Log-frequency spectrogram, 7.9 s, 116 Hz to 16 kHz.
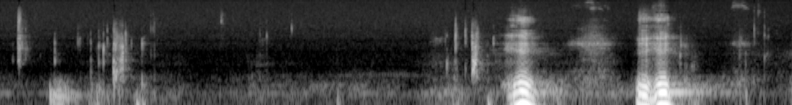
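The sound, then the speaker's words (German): Mouth sounds come from chewing a sip of 64% rum at a tasting. Soft wet smacks and clicks give way to a quiet pause, then two louder bursts with a voiced, hum-like tone. “Okay, genug gerochen, oder? Genug gerochen, jetzt wollen wir das Ganze schön probieren.”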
